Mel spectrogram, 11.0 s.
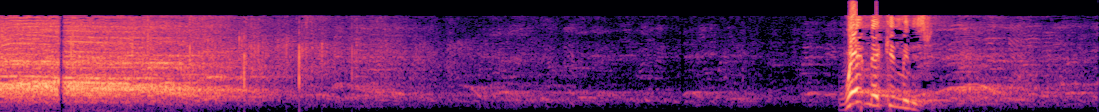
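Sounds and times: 
audience clapping: 0.0s - 4.9s
speech: 8.8s - 9.4s.

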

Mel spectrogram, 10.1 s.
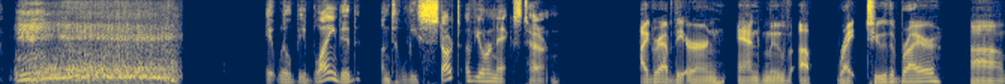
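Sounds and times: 
voice imitating a creature howling in pain: 0.0s - 1.8s
speech: 0.2s - 1.4s, 2.8s - 5.7s, 6.4s - 10.0s.

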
